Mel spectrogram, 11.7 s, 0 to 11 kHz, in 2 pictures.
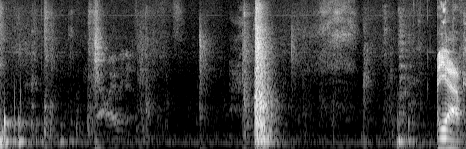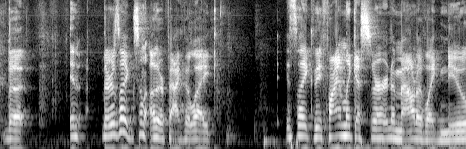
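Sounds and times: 
door swinging shut with a thud: 3.1 - 3.6
speech: 5.5 - 8.6, 9.4 - 11.6.

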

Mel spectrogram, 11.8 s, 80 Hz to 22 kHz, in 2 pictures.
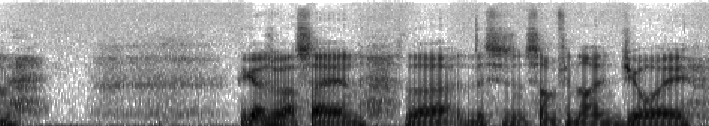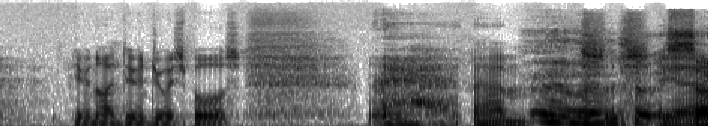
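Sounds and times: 
speech: 2.0 - 8.4, 9.0 - 11.8
person yawning: 9.0 - 11.7.

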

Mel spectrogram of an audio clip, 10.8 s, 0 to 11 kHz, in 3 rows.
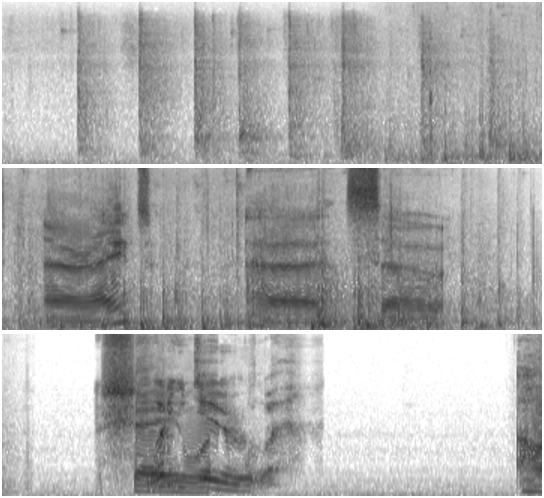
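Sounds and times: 
rapid running footsteps down a hallway: 0.0 - 7.4
speech: 3.9 - 6.6, 8.0 - 9.2, 10.6 - 10.8.

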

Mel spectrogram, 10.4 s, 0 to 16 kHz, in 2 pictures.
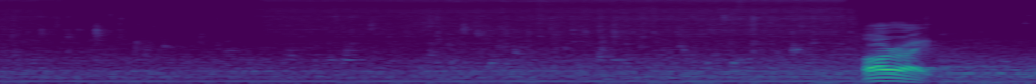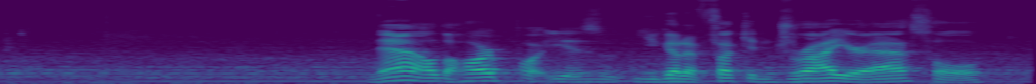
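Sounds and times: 
bidet water spraying: 0.0 - 0.6, 1.3 - 4.4
low constant hum: 0.0 - 10.3
speech: 4.4 - 4.8, 7.1 - 10.2.

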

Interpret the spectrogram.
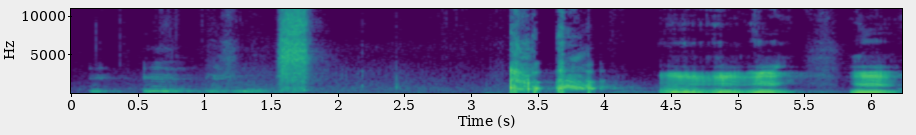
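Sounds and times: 
person coughing: 0.2 - 1.6, 3.3 - 6.2
person sniffing: 0.6 - 2.0, 5.4 - 5.9
wavering voiced murmurs: 4.4 - 6.2.

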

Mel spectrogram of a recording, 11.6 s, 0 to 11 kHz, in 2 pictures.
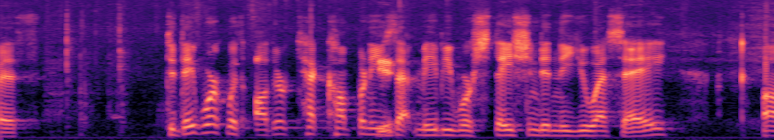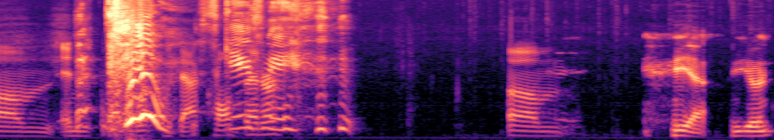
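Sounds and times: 
speech: 0.0 - 0.3, 1.2 - 8.6, 9.6 - 10.2, 10.8 - 11.6
loud sharp sneeze: 6.4 - 7.3.

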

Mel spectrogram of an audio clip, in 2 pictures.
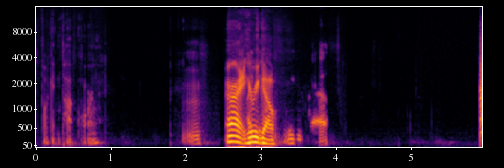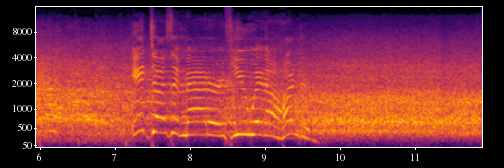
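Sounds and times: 
speech: 0.1 - 1.0, 2.2 - 4.0
loud crowd booing: 5.9 - 11.8.

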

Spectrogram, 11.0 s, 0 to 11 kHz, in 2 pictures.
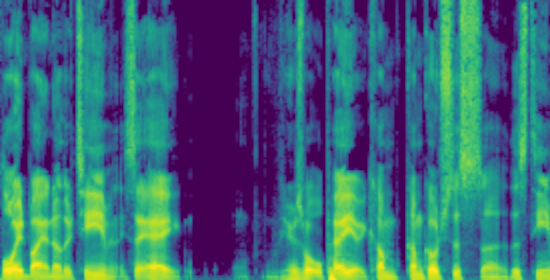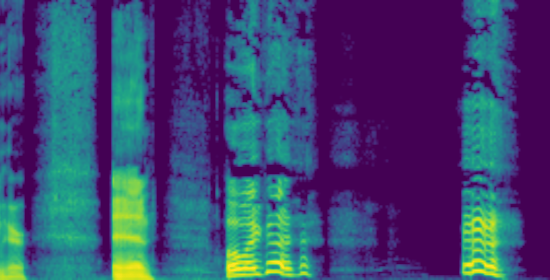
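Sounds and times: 
speech: 0.0 - 2.0, 2.6 - 7.1, 7.8 - 8.7, 10.1 - 10.6
person yawning: 10.1 - 10.8.

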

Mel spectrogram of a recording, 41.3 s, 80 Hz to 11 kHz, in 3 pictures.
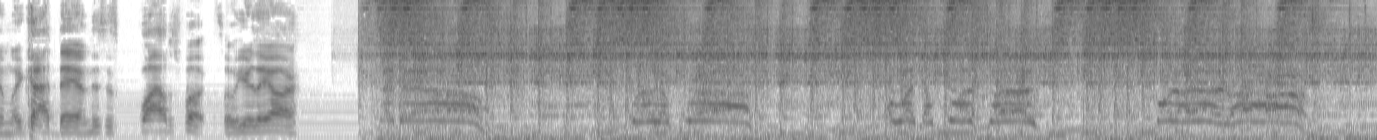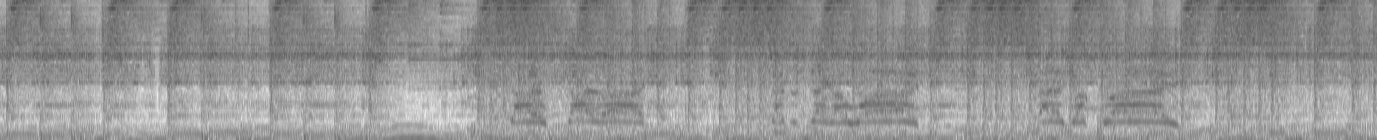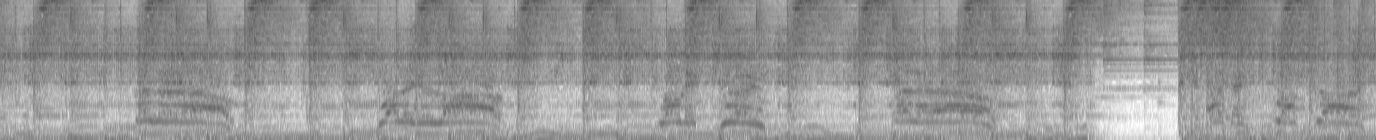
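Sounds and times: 
speech: 0.0 - 3.1, 9.0 - 10.6
relentless drum machine: 3.6 - 17.8, 18.4 - 41.2
distorted bass: 3.6 - 38.6, 39.4 - 41.2
screamed yelling vocals: 3.7 - 5.1, 6.1 - 7.8, 8.8 - 10.5, 11.4 - 13.2, 18.8 - 20.5, 21.3 - 23.1, 24.0 - 25.7, 28.8 - 30.0, 31.2 - 32.7, 34.1 - 35.4, 36.4 - 37.7, 39.5 - 41.2.

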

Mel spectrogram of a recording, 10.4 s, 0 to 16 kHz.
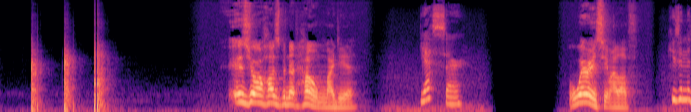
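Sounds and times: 
firm knocking on a wooden front door: 0.5 - 1.8
speech: 3.6 - 5.4, 6.3 - 7.0, 8.6 - 10.3.

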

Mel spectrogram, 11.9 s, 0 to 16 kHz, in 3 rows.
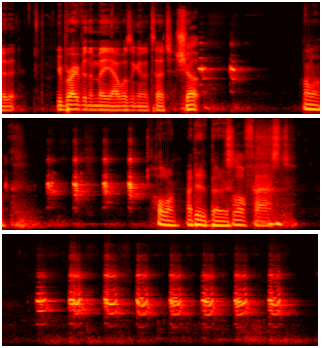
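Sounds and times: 
speech: 0.0 - 2.7, 3.8 - 4.4, 6.0 - 7.7
turkey call sounding turkey hen yelps: 2.5 - 3.2, 4.6 - 5.8, 8.4 - 11.8.

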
